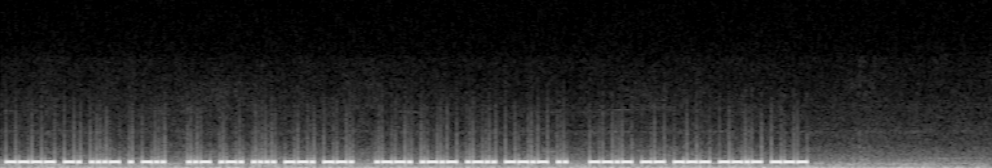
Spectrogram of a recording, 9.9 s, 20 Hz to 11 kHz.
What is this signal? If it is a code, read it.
Morse code (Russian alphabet), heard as a keyed tone, machine-sent, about 37 wpm, 450 Hz, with the noise of a subway station. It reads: ШНЖЕД УРХГГ ПЯЛЩИ ЩМОЩО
